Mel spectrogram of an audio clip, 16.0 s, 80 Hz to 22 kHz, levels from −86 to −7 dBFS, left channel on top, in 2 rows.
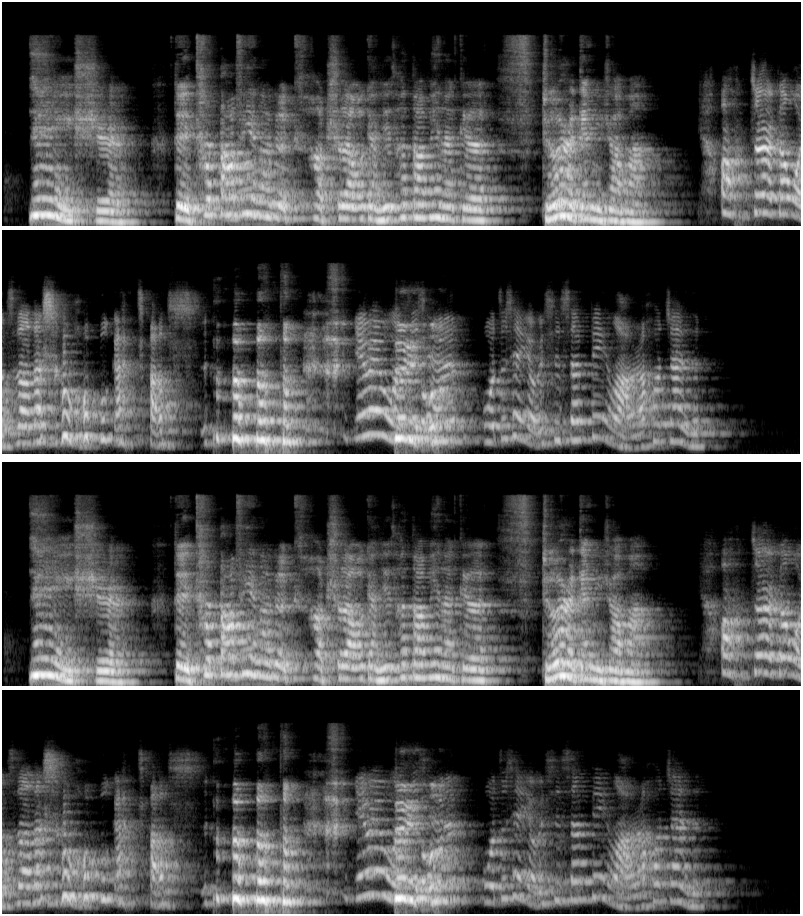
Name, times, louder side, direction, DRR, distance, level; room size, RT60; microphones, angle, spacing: voice 1, 0.3-1.2 1.7-6.4 10.3-11.0 11.2-11.4 11.9-12.5, equal, 5° right, 3 dB, 0.5 m, -18 dB
voice 2, 2.2-3.0 7.0-10.1 11.0-11.3 11.5-12.5 12.8-14.9, left 3 dB, 40° left, 2 dB, 1.2 m, -27 dB
10.0 x 5.7 x 4.4 m, 0.82 s
head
